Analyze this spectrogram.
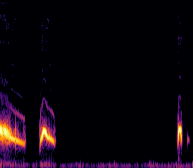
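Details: Spotted dove from a decoy-lure recording: the tail of a phrase with a long falling coo and a curved coo, then silence, then the short clipped note of the next phrase.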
